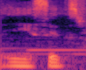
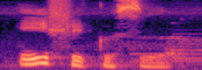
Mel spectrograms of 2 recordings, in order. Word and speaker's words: ASICS: Actually, it's not even pronounced ASIC, it's pronounced Ashikusu, which I guess is ASICs, but...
